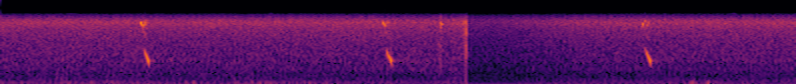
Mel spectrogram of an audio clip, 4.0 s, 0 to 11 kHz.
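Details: A chipmunk at Orr, Minnesota utters three bright, quick chips, each sliding slightly downward, spaced about 1.2 seconds apart against faint steady background noise and one soft click.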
